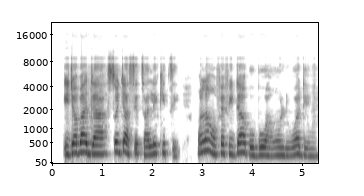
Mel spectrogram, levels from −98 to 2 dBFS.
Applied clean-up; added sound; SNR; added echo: none; none; none; none.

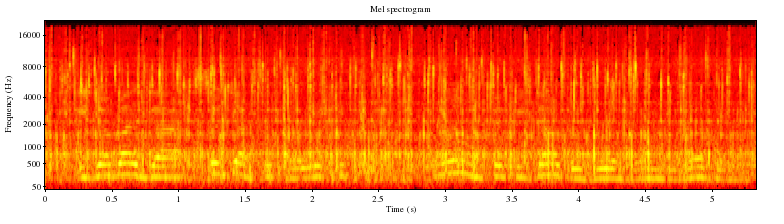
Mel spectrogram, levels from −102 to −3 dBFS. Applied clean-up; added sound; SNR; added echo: none; Boiling; -4 dB; none.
